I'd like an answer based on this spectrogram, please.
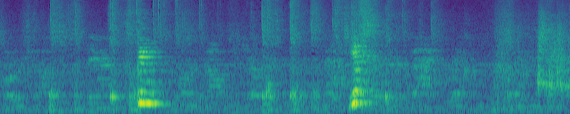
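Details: Weimaraner puppy during a basic obedience training session gives two short, high yips about two seconds apart, with a trainer talking quietly in between.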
